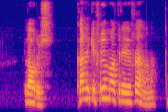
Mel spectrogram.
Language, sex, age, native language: Icelandic, female, 50-59, Icelandic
